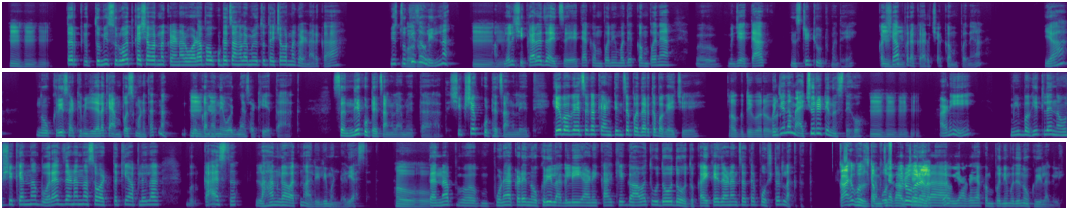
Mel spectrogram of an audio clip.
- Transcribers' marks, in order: in English: "इन्स्टिट्यूटमध्ये"; tapping; laughing while speaking: "काय बोलता"
- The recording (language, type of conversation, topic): Marathi, podcast, नवशिक्याने सुरुवात करताना कोणत्या गोष्टींपासून सुरूवात करावी, असं तुम्ही सुचवाल?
